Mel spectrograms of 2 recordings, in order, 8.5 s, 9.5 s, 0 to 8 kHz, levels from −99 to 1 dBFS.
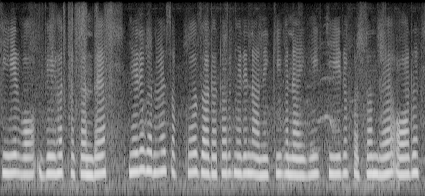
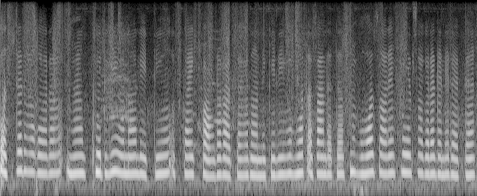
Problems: constant background noise, background conversations at intervals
